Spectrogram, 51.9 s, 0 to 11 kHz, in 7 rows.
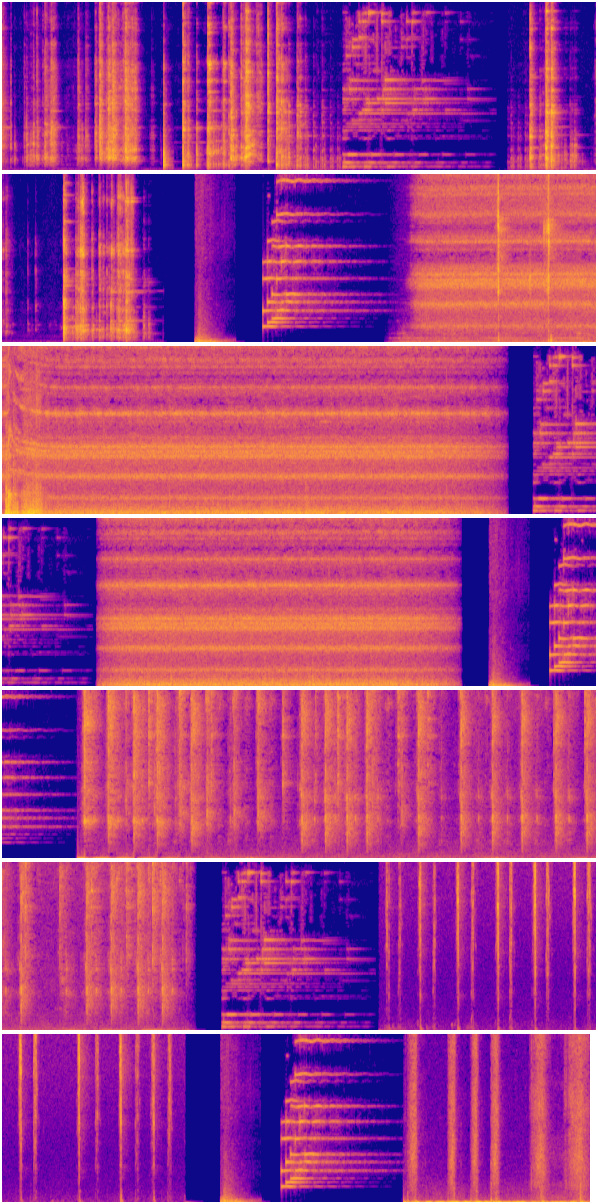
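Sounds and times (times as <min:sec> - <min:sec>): appliance motor whining hiss: 0:12.4 - 0:21.2, 0:23.5 - 0:28.0
sharp clicks: 0:30.7 - 0:39.5.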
